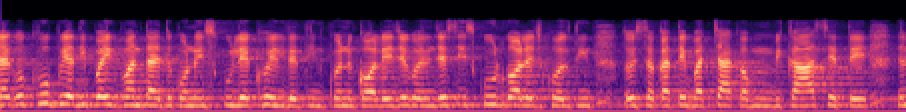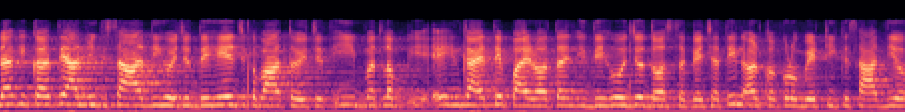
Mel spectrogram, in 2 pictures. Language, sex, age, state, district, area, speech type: Maithili, female, 18-30, Bihar, Madhubani, rural, spontaneous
